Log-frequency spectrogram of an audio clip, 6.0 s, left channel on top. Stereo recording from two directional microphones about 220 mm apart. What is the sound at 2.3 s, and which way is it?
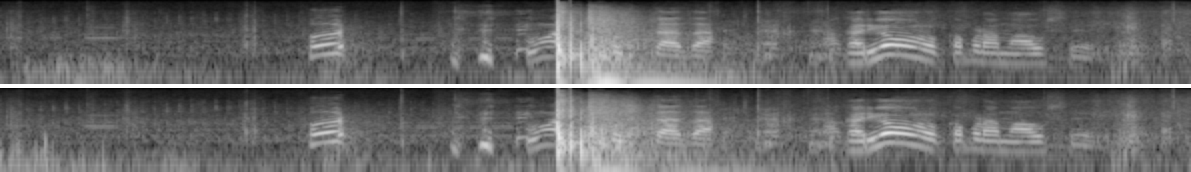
Fireworks, 25° left (ahead or behind).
